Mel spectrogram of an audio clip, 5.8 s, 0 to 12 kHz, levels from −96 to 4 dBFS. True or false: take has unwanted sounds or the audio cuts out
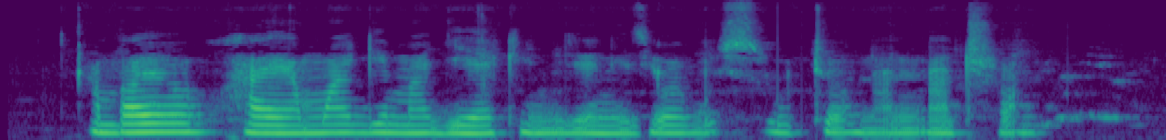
false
